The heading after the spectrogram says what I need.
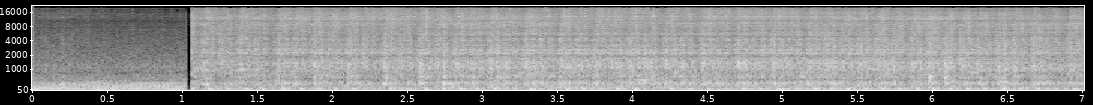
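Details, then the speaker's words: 2005 Yamaha YBR 125 after engine repair for rod, piston and bearing knock, with seals and gaskets replaced: it catches and settles into an even idle, with some mechanical clatter left. Noise is much reduced; a missing part keeps it short of 100%. "na marchar lenta ela fica mais mas pra Vista que tava parou muito o barulho"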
